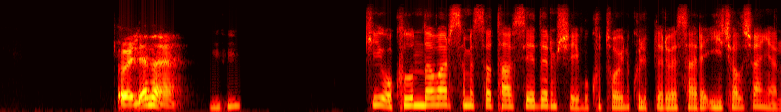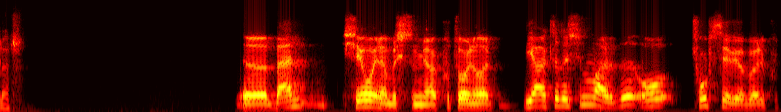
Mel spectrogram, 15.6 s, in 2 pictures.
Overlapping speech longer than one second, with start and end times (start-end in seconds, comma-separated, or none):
none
